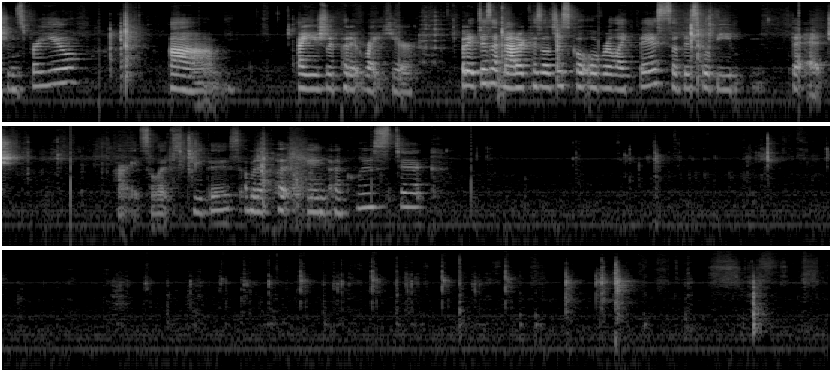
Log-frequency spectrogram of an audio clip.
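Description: Paper crinkles and rustles as it is wrapped around a can.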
